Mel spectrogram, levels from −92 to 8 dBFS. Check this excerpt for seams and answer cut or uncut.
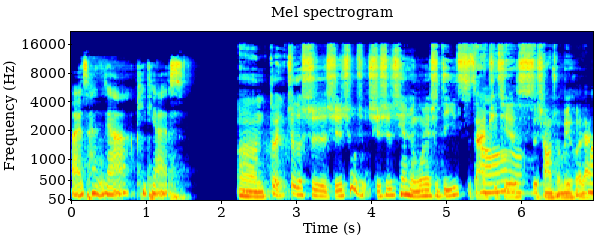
uncut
